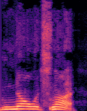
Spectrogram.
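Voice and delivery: high-pitched contradiction; retold arguing. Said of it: "And we're arguing".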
